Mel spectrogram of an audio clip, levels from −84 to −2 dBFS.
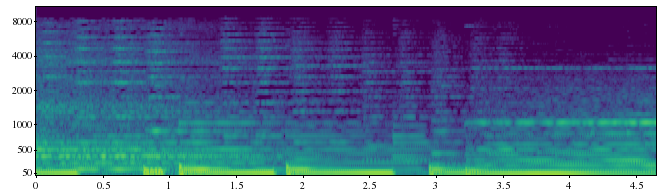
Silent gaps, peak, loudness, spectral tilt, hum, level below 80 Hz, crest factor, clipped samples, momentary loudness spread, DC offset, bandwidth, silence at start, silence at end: none; -8 dBFS; -24 LUFS; -7.5 dB/octave; none; -22 dBFS; 12 dB; under 0.1%; 5 LU; under 0.1%; 8.6 kHz; 0 s; 0 s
